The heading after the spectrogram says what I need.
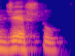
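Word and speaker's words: gesto: अब यहाँ पे जी और ई, जब और जी और या गे और ए जो पुर्तगाली में साथ में आएंगे तो उनका उच्चारण होगा जे, है ना।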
